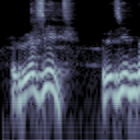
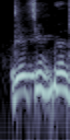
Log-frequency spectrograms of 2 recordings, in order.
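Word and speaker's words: receipt: Residential அப்படி சொல்லக்கூடாது, ரெசிட் தான் சொல்லணும். ரெசிப்ட்னு சொல்லக்கூடாது. இது ப்ரொனன்சியேஷன் தான் சொல்லணும், ப்ரொனவுன்சியேஷன் சொல்லக்கூடாது.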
